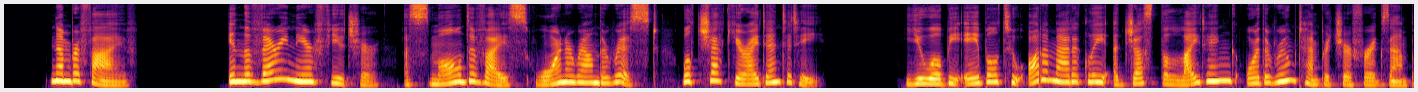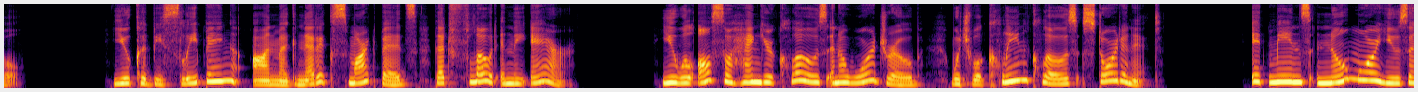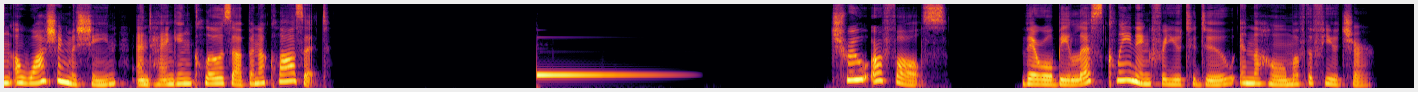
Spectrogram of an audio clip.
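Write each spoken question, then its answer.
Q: True or false? There will be less cleaning for you to do in the home of the future.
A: True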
